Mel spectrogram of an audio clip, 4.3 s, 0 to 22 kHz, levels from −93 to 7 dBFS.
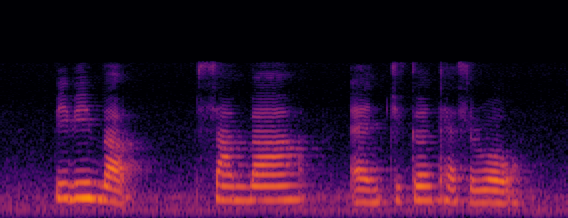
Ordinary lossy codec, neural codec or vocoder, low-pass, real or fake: none; none; none; real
